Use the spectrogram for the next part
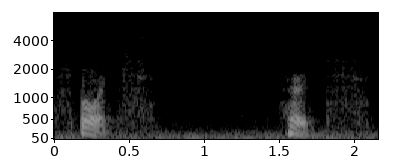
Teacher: s now put it together use a crisp light staccato treatment you have a crisp percussive hiss between the tip of the tongue and the teeth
